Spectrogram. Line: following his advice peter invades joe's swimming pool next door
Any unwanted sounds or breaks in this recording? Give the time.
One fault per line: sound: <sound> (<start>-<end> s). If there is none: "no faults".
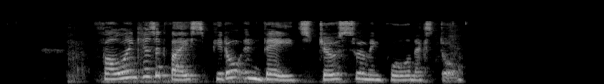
no faults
